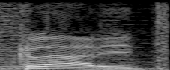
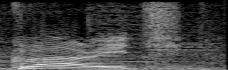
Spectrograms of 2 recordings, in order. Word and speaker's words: Claridge: Martes 21 de abril, que es mañana, estará Ultra Tango para la gente de nivel en el Hotel Claridge. Claridge, se pronuncia así. Claridge.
